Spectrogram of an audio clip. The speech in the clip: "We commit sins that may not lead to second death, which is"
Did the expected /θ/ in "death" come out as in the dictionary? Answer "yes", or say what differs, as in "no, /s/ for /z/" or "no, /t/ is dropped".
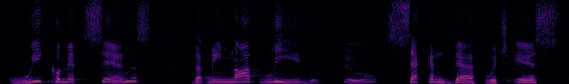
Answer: yes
